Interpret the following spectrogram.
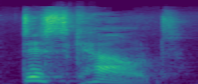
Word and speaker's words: discount: where abouts are we discount discount great first syllable right discount not discount discount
